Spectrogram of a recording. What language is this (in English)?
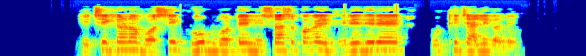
Odia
